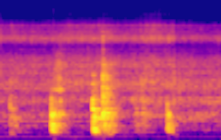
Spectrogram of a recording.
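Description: Onion, garlic and ginger paste fries in a pan under a steady background hiss, broken by a few close scraping stirs of a spoon. No one speaks.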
